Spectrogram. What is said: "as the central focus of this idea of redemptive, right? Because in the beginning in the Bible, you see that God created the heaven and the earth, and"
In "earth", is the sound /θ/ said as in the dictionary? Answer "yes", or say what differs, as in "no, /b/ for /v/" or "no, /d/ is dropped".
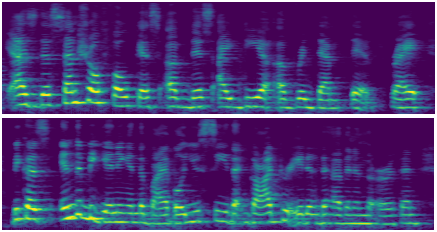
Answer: yes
